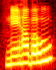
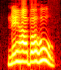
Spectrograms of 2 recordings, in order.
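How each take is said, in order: First: Loud call across the house. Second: Louder, higher impatient second call. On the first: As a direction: call her name from another room. Mother-in-law calling daughter-in-law. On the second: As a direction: call her name again, losing patience. Mother-in-law calls again, louder. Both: Acted.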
